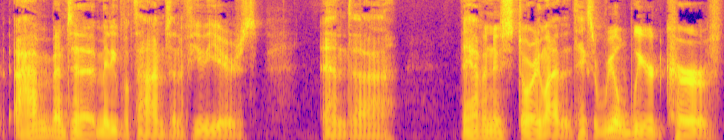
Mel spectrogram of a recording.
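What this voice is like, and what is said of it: Hoarse, strained voice. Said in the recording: “my voice is a little blown out because I was screaming, screaming from my uh, my marbles”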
